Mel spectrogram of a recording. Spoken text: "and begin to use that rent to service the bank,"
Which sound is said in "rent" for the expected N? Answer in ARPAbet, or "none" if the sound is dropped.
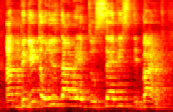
none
